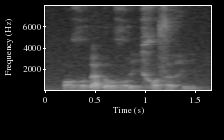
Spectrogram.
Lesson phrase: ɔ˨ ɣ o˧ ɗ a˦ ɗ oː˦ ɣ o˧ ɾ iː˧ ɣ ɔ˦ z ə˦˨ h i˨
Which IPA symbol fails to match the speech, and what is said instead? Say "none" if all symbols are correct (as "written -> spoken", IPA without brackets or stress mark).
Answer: none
